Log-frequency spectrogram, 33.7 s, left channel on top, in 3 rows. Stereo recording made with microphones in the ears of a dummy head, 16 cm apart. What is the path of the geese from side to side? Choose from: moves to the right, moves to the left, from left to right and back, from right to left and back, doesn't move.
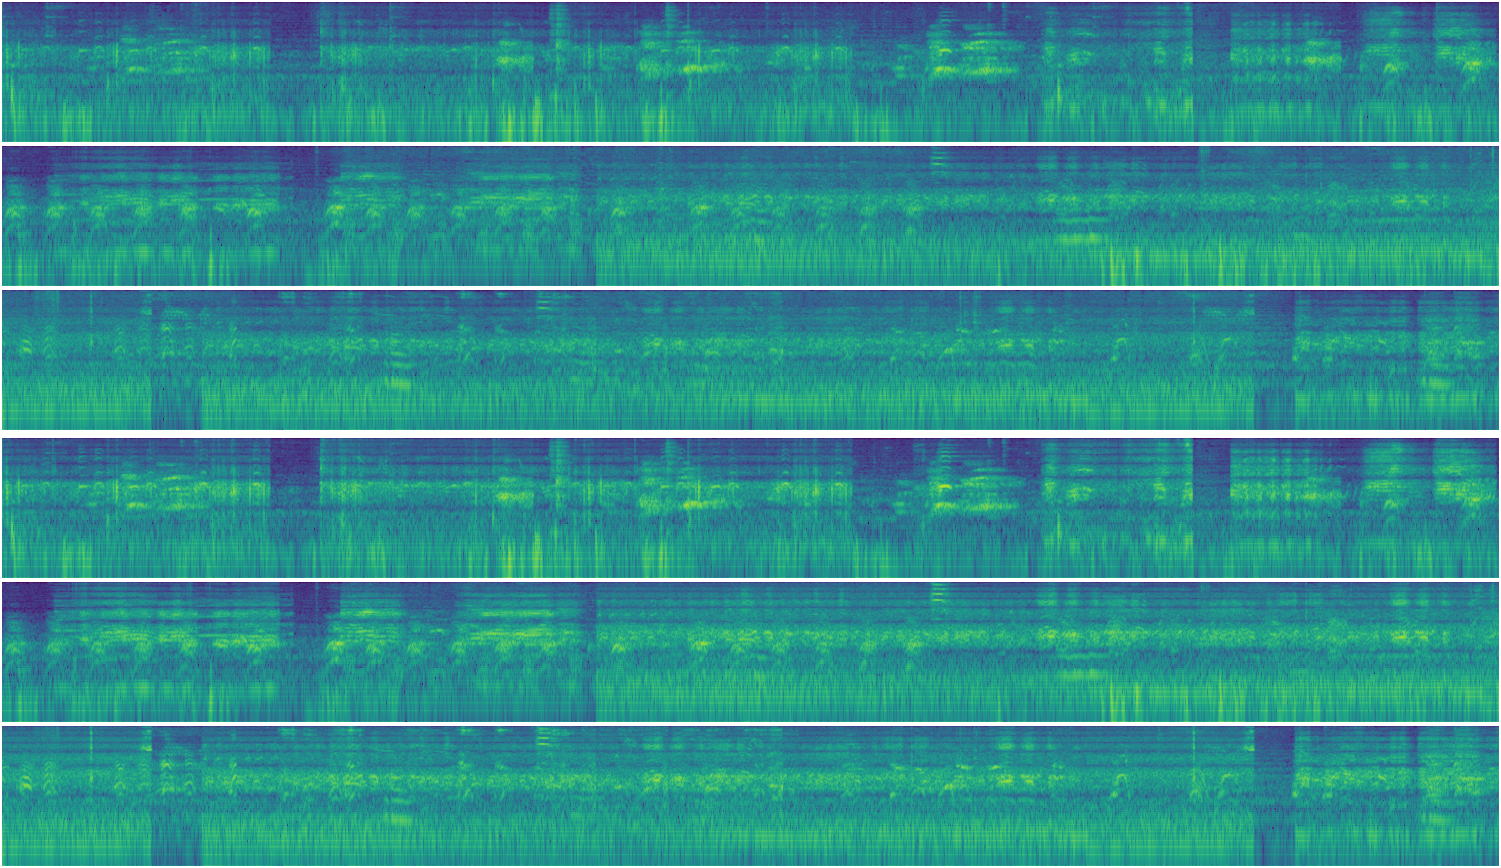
doesn't move.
